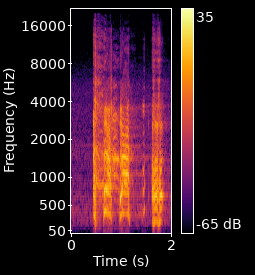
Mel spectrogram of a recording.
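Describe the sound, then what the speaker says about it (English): A person gives several short, rough coughs in quick succession during a tabletop role-playing game session, close and clear against a quiet background. "I start coughing"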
